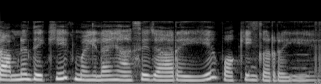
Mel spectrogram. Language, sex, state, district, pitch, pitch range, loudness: Hindi, female, Haryana, Rohtak, 205 Hz, 190-220 Hz, -18 LUFS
